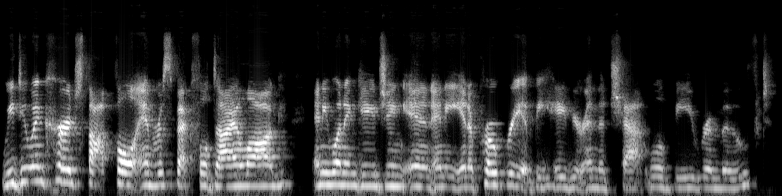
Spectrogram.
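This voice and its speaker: Woman host, bright forceful voice, runs an online panel with steady instructions. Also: medium pitch, normal speed, few pauses, rough recording. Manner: organized, gives instructions, occasional fillers. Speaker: assistant dean of admissions, panel host.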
